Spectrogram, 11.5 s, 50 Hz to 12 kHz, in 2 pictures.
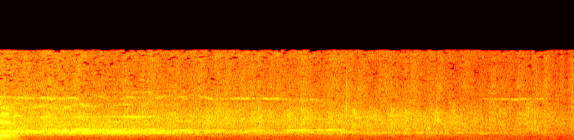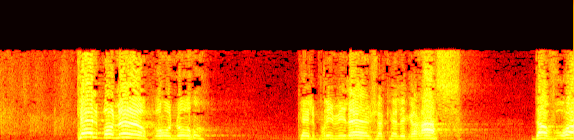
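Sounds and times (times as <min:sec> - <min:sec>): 
congregation applauding: 0:00.0 - 0:06.9
speech: 0:06.8 - 0:07.9, 0:08.7 - 0:10.4, 0:11.1 - 0:11.4.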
